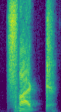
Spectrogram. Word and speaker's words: part: পার্ট, PART, এটাকে কি বলতে হবে? ফাট, ফাট। স্যাটারডে, আমরা 7টা বারের নাম বলতে গেলে প্রথমেই আসে স্যাটারডে।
